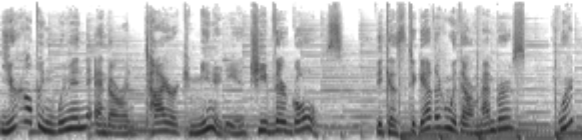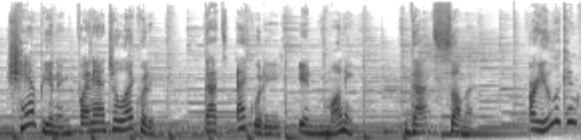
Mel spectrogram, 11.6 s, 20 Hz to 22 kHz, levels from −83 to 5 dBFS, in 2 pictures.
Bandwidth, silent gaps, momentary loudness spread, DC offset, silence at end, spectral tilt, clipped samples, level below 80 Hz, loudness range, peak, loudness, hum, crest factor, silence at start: over 20 kHz; none; 8 LU; under 0.1%; 0 s; -5 dB/octave; under 0.1%; -36 dBFS; 2 LU; -2 dBFS; -17 LUFS; none; 16 dB; 0 s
